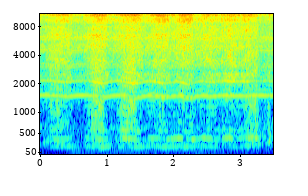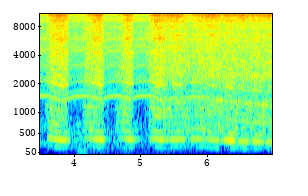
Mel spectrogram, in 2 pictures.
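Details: Whirring dental handpiece whose pitch dips and recovers in short bursts as the bur trims the distal wall for parallelism, finishing a Class I bow-tie cavity on a premolar.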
